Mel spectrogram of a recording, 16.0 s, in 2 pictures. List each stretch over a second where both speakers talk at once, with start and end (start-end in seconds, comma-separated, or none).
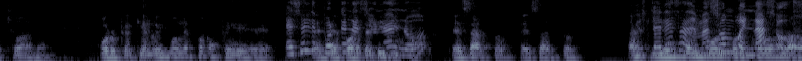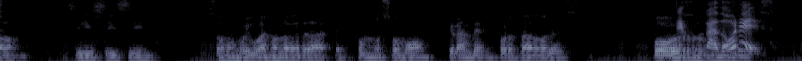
2.8-4.3, 6.3-8.1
